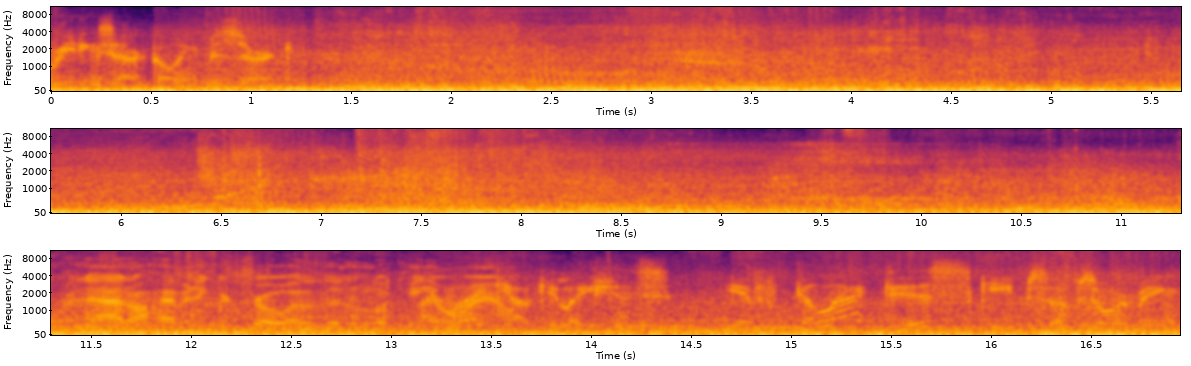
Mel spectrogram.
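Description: Electric energy beams crackle.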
